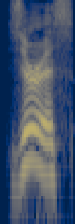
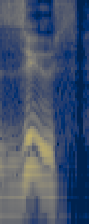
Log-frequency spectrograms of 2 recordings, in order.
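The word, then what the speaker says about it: Zuras: eternals and thanos himself zuris often mispronounced by humans as zeus actually killed the she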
